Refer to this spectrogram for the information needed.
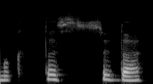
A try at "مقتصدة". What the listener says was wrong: اس کو ذرا ہا کو کلیئر کر لو۔ ہاں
